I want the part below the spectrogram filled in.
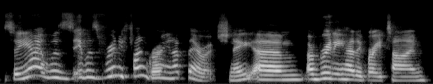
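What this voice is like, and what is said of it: Hard-to-place English accent. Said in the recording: “my accent is, as you can tell, a bit different. You know, many people think I might be Irish or Australian or South African.”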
